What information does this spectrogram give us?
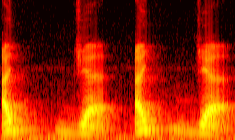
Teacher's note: itu kan terasa lidah bagian tengah naik.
